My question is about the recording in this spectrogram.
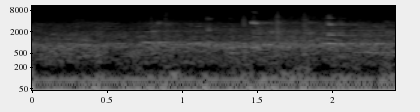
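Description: Badminton play on an indoor court: light taps and shoe squeaks on the court mat over a steady low hum.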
